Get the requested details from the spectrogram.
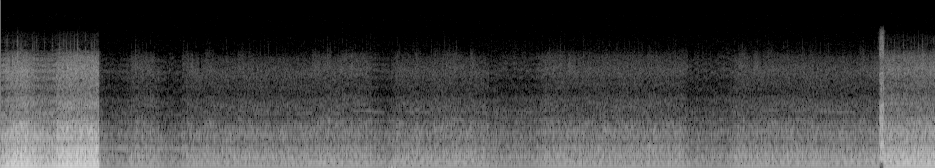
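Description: A truck's engine drones more quietly from outside, behind the truck.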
